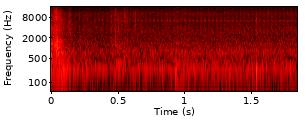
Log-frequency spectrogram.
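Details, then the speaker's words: Noisy CPU fan in a cPanel server: steady fan hum with a faint repeated tick roughly twice a second, audible through the case, unlike a smooth-running fan in another server. "tick tick tick tick tick that's just wonderful so I don't know what this thing is going to do you could probably the ticking noise and you can hear that right through the case"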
